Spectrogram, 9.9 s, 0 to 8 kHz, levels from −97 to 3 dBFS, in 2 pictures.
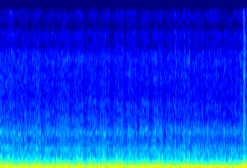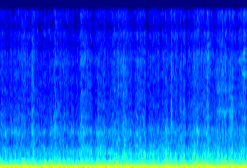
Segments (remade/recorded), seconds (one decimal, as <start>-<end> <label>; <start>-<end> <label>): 0.0-1.3 recorded; 1.3-2.8 remade; 2.8-9.9 recorded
